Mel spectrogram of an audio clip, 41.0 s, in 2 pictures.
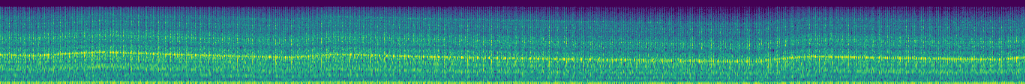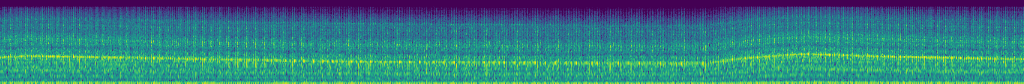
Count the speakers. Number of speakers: zero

